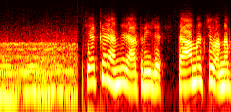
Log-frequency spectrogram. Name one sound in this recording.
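An elderly woman speaks in a tense, emotional voice.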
